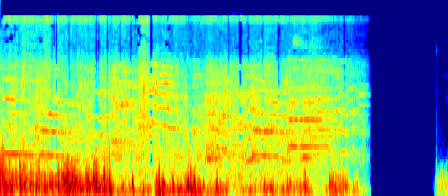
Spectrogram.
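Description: A flock of chickens calling and clucking behind a hedge, over a loud low rumble on the microphone; it all cuts off abruptly near the end.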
